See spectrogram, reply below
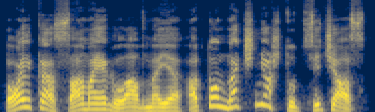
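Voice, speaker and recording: A man voicing a shrewd, kindly old grandfather who talks slowly in a folksy, coaxing way. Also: on the high side, very animated, no room sound, studio quality, heavily acted. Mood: stern.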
